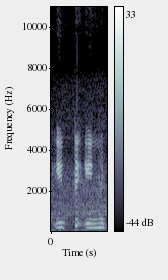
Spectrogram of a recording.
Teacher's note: நடுனா நடு அன்னத்தை பொருந்த பிறக்கும் எழுத்துக்கள் எதுன்னு கேட்டாங்கன்னா இச் இஞ்சு. அதுவே நாவின் நுனி மேல்வாய் நுனியை பொருந்த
